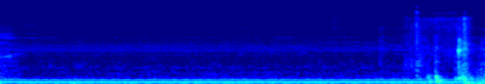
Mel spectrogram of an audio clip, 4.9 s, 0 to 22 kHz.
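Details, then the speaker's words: Fender Bassman 70 silverface tube amp, powered up on a current limiter then at full 120 V, all volumes down: constant low mains hum from the power amp, suspected filter caps and/or power tubes; the pots also have contamination. "we have a little contamination in the potentiometers with all volumes down we're getting some Power Amp pom filter caps perhaps power tubes perhaps blend of both perhaps"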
